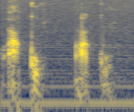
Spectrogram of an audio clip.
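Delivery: breathy whisper, full of ego. Explaining what a word means, demonstrating it said in an egotistic tone. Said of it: "tapi dengan nada ego".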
